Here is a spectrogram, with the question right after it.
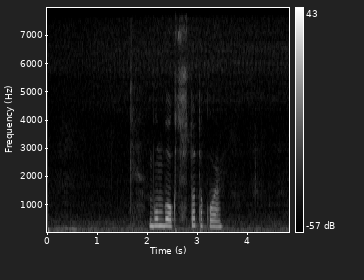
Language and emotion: Russian, neutral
